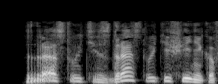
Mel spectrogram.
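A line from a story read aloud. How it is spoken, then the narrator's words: Joyful sisters answering. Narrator (Russian): радостно отвечали сестры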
